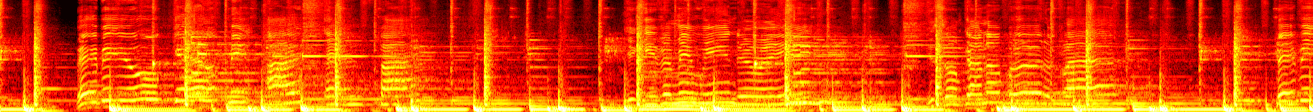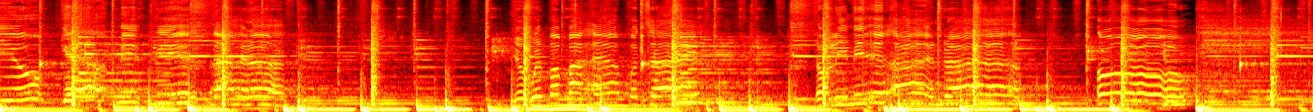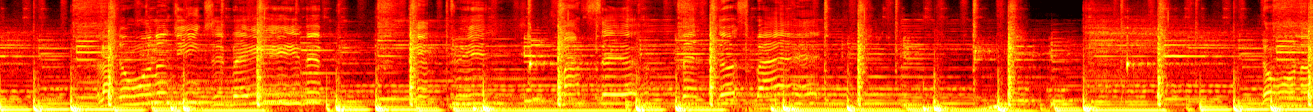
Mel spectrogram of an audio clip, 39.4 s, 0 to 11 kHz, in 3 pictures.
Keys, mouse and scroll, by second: 5.6 Return, 5.8 scroll down 1, 14.9-15.2 scroll down 1, 15.2-15.8 scroll up 1, 15.8 middle click, 21.8 middle click, 22.6 right click.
